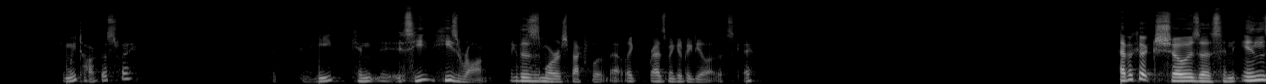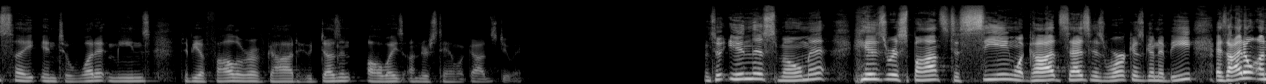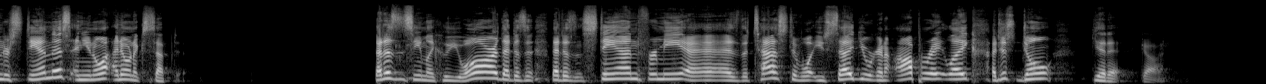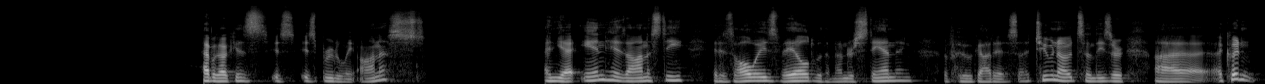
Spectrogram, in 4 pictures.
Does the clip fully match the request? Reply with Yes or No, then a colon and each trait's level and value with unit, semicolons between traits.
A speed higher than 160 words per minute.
Yes: average, 175 wpm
